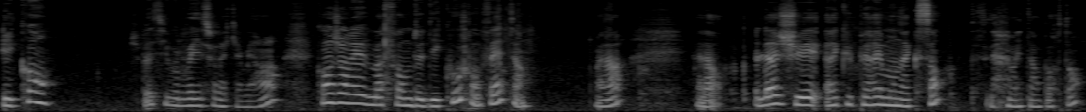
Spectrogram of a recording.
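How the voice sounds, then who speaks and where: A woman's voice: medium pitch, normal speed, a little mellow, breathy edge. A woman hosting a card-making tutorial, talking casually while she works with many hesitations and fillers. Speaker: crafting tutorial host. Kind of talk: casual craft demonstration.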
